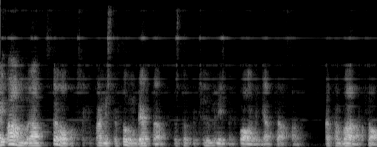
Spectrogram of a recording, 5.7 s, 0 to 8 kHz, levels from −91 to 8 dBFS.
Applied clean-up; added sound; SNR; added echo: neural mask model DeepFilterNet 3.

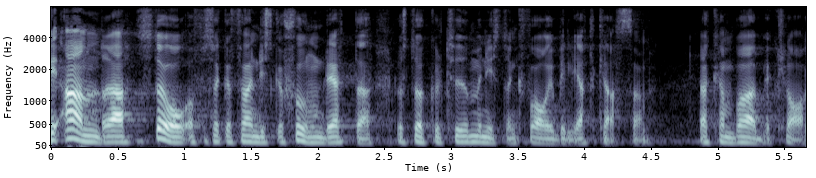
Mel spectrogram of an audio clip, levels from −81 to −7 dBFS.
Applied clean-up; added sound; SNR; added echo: none; none; none; none.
